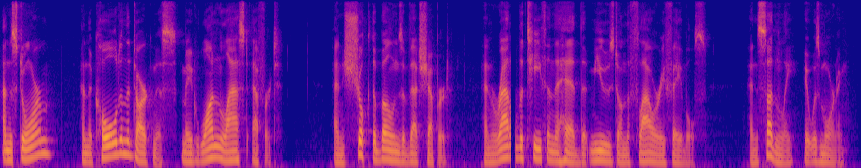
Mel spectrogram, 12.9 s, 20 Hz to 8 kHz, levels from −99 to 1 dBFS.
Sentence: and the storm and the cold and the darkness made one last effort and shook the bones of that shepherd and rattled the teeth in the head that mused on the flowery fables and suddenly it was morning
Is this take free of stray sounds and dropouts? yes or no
no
